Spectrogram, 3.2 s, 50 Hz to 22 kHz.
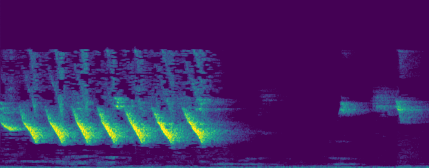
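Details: Canary delivering classic Belgian song (Canto Belga), 2021: opens straight into a fast series of about seven high falling sweeps, goes quiet, then gives two short thin high notes near the end; faint low rumble behind.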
